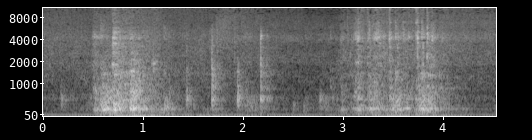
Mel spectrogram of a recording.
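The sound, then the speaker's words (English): Garlic, ginger, scallions and beef stir-frying in a pan give a steady sizzle, broken by a few bursts of scraping and stirring strokes. No one speaks. “So we got the garlic and ginger and scallions and beef going.”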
